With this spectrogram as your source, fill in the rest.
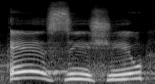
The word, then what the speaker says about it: exigiu: Então, as letras S, X e Z, todas elas nessas palavras, exatamente, é um X, mas tem um som de Z.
